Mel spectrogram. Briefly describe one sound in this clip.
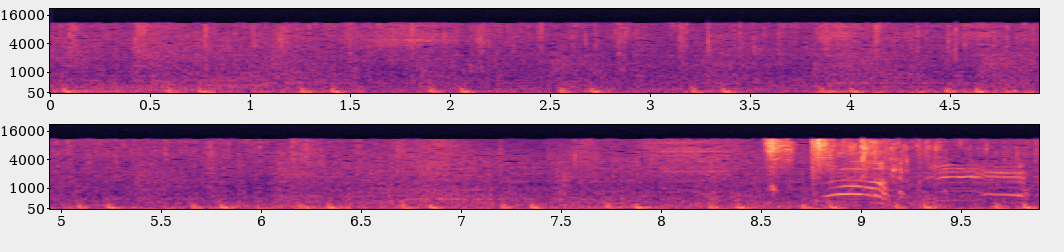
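Quick footsteps thud along the ground.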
